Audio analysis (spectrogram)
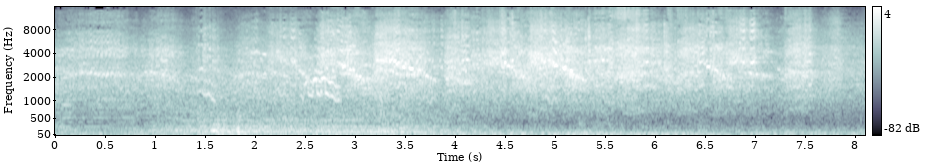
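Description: A bird squawks repeatedly in loud, harsh bursts, continuous for several seconds, with shrill chirps layered over the noisy calls. No one speaks.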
